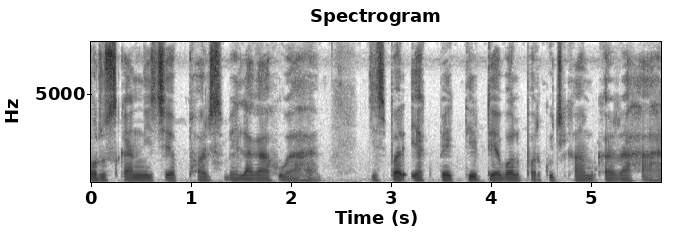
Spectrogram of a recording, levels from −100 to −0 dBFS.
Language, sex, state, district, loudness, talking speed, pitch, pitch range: Hindi, male, Jharkhand, Palamu, -20 LUFS, 190 wpm, 105 Hz, 100-110 Hz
